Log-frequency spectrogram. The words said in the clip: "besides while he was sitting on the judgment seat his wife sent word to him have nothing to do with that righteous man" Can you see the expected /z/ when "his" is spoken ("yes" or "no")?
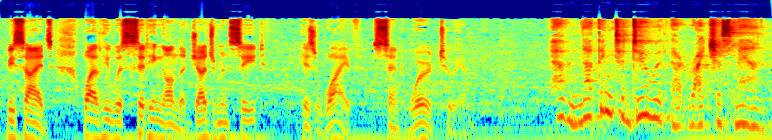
yes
